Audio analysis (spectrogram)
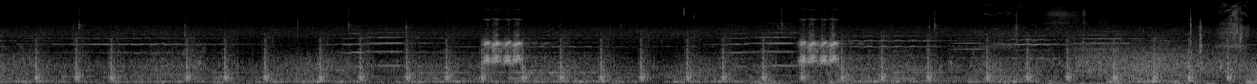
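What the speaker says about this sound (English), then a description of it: "the frogs won't shut up" Frogs croak in a steady rhythmic chorus in the Sega Saturn role-playing game Grandia, with a few louder bursts of croaking and occasional chimes over a low game ambience. No one speaks.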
